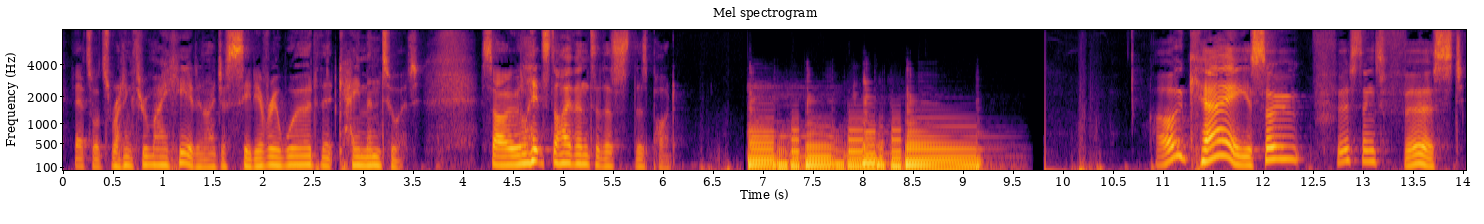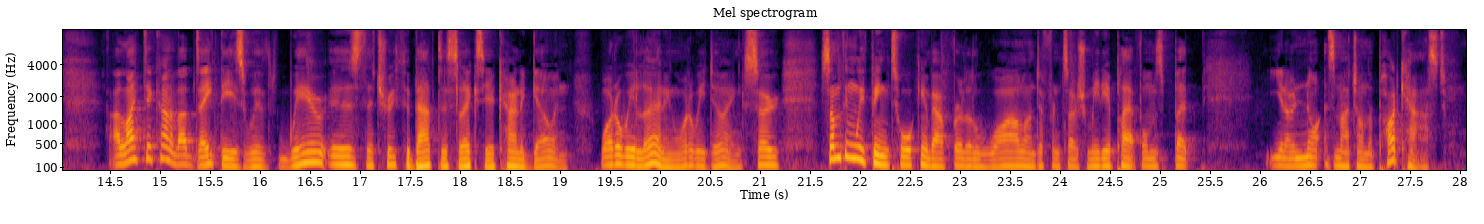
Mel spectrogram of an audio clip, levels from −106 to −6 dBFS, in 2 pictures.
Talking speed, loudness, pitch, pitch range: 165 wpm, -29 LUFS, 120 Hz, 105-135 Hz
